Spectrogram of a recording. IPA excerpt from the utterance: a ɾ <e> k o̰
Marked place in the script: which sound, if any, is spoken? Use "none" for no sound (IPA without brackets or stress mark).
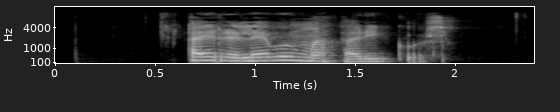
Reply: i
